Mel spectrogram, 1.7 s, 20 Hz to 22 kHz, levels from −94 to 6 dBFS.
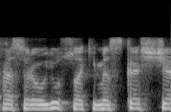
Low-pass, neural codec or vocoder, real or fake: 5.4 kHz; none; real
